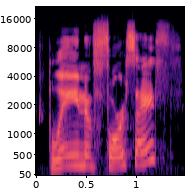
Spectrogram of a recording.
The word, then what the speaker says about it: Blaine Forsythe: But the Coyotes have added to their coaching staff Blaine Forsythe.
